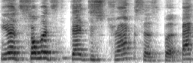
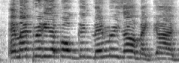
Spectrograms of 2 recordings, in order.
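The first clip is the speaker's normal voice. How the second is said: excited; 9 semitones higher, 4 dB louder, faster than usual. Real, not acted. Excited aside to viewers.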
